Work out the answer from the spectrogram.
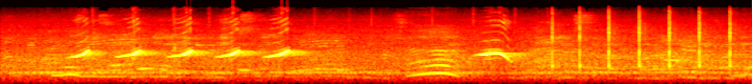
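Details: A pet parrot, said to talk in Pashto, whistles five rapid upslurred notes, then a low arched note and a bright rising whistle, followed by regular sharp clicks.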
